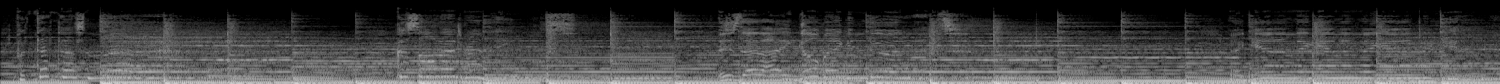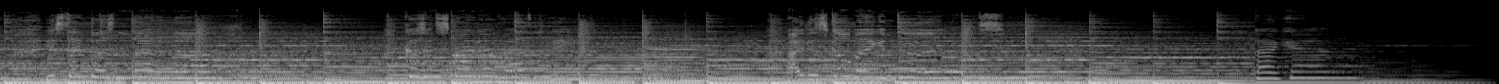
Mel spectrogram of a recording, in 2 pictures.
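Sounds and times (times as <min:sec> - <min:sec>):
orchestral music: 0:00.0 - 0:29.3.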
